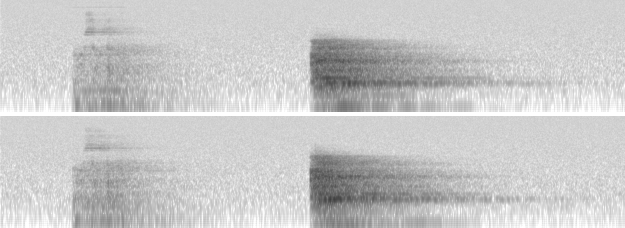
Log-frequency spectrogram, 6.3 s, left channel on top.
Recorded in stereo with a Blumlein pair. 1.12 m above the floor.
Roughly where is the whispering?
Ahead.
